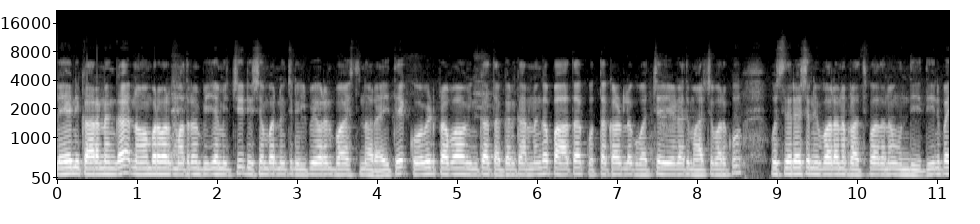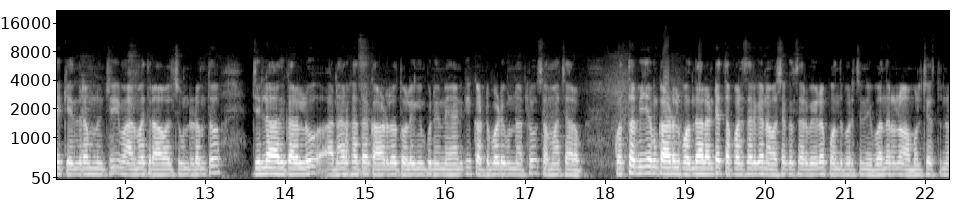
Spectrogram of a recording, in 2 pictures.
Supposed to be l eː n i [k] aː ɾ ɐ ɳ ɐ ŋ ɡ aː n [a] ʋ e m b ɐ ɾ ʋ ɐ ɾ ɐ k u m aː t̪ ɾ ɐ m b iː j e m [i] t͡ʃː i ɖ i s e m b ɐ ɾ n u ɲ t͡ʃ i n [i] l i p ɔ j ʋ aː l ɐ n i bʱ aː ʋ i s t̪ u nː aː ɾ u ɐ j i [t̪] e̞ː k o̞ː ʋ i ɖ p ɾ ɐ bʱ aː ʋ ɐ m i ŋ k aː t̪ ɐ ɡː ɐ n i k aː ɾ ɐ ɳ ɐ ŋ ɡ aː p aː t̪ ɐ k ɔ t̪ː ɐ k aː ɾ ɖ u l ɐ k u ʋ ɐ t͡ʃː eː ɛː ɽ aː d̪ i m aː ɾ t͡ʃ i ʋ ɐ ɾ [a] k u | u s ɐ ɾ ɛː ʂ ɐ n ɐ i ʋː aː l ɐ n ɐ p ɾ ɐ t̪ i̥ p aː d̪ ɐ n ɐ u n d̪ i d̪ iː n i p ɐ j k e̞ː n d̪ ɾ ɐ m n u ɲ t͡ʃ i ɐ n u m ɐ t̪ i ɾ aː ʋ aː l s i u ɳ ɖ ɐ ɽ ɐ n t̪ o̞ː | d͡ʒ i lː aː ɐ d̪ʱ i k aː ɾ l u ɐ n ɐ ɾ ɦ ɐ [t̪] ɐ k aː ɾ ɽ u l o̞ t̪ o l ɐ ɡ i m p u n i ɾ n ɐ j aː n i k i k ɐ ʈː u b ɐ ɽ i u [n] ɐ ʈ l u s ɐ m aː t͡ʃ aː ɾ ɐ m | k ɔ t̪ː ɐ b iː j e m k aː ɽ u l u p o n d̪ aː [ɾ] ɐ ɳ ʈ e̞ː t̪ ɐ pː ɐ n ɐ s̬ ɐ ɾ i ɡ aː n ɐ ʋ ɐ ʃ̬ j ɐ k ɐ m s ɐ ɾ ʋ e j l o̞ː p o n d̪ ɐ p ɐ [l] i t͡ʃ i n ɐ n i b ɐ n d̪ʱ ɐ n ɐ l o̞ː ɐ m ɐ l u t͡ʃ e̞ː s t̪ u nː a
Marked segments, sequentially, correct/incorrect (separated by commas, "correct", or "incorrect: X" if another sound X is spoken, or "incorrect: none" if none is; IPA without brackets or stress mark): correct, incorrect: ɐ, correct, correct, correct, incorrect: ɐ, correct, incorrect: nː, incorrect: l, incorrect: ɾ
